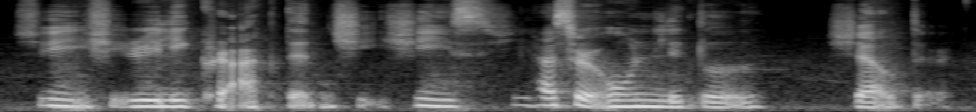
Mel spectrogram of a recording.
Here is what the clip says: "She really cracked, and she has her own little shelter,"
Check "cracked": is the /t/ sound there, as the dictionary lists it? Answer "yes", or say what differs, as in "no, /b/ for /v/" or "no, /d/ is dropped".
yes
